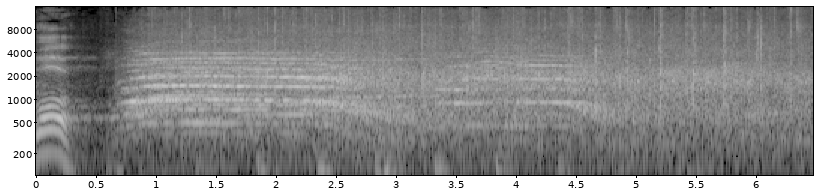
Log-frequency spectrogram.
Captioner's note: audience applauding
